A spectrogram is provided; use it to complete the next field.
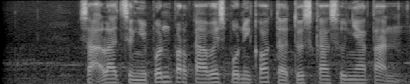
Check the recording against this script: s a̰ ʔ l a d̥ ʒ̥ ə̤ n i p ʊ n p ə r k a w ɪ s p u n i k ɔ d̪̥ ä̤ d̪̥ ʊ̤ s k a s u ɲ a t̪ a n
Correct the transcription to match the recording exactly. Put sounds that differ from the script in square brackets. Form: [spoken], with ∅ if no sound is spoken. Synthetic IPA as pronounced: s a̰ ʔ l a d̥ ʒ̥ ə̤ [ŋ] i p ʊ n p ə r k a w ɪ s p u n i k ɔ d̪̥ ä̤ d̪̥ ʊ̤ s k a s u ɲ a t̪ a n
